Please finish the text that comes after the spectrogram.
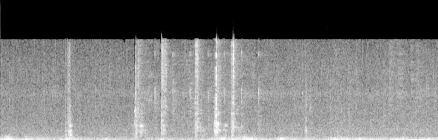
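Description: Rain with thunder in the survival video game The Forest: a soft, steady rain hiss with a few sharp crackling thunder-like bursts and low rumbles, fairly faint overall.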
